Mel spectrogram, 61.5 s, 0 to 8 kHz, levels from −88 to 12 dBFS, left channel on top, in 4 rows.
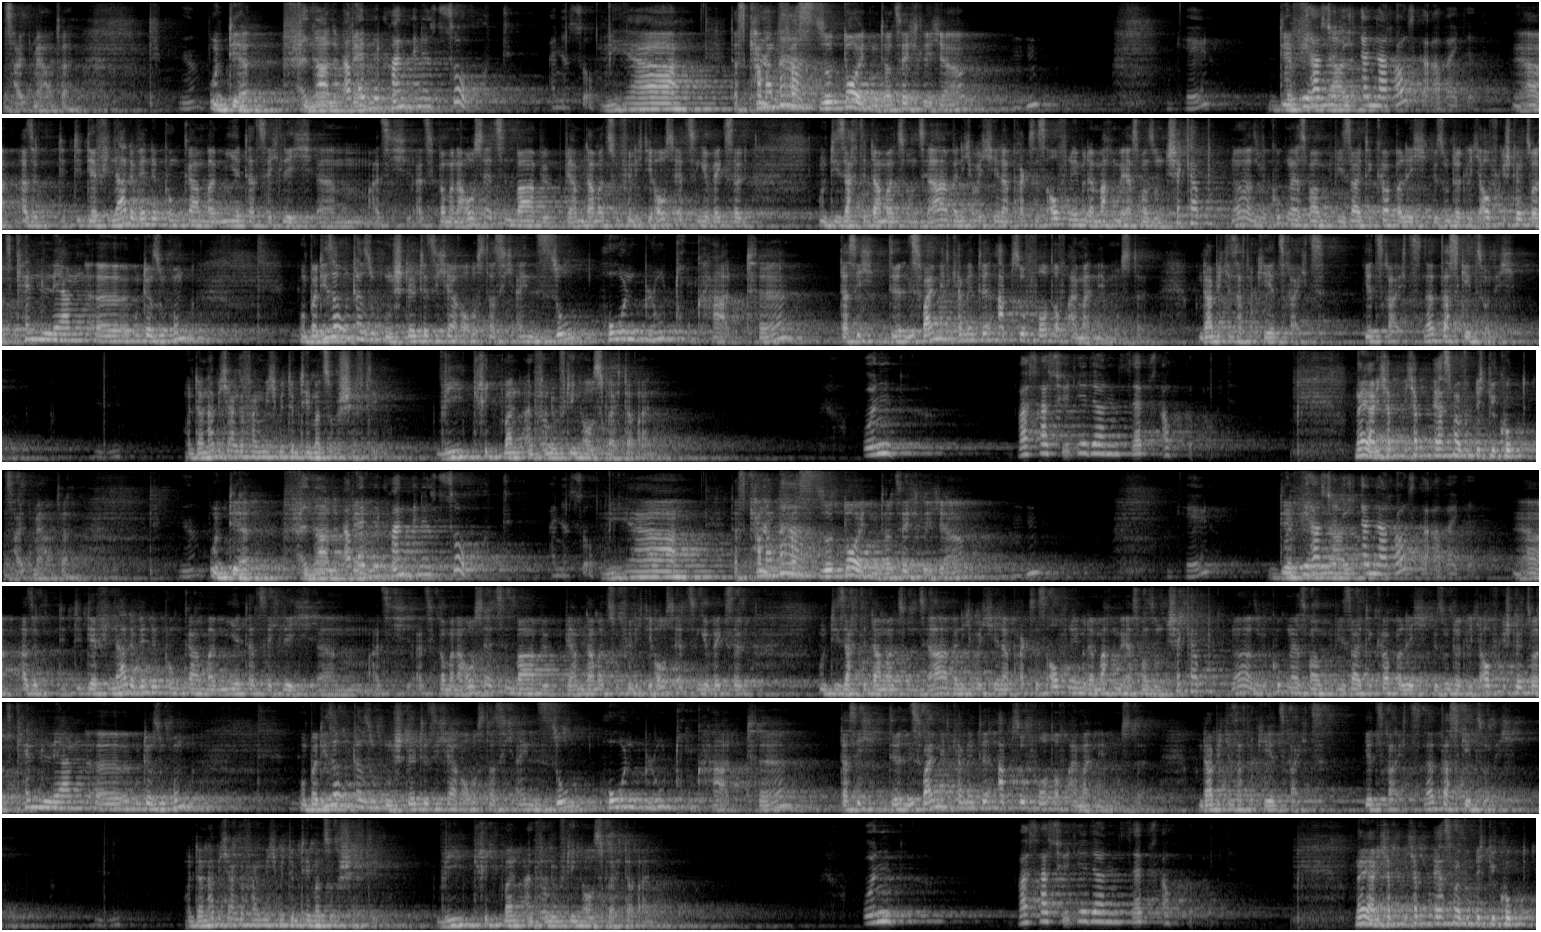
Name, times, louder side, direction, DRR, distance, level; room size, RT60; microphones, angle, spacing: voice 1, 0.0-1.6 2.1-2.5 2.8-4.1 6.0-9.6 11.1-11.5 12.7-13.5 15.1-27.4 27.6-33.4 33.7-38.6 39.1-44.0 44.4-45.9 47.9-49.9 50.4-52.7 59.0-61.3, left 1 dB, 70° left, 2 dB, 2.2 m, -28 dB
voice 2, 2.9-4.7 5.5-5.9 7.5-8.0 10.1-10.4 11.8-12.1 12.8-14.6 28.8-28.9 39.6-39.9 47.2-47.3 51.3-51.6 54.7-55.0 56.3-57.8, left 1 dB, 15° left, 7 dB, 0.8 m, -30 dB
26.0 x 19.0 x 8.2 m, 2.3 s
head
